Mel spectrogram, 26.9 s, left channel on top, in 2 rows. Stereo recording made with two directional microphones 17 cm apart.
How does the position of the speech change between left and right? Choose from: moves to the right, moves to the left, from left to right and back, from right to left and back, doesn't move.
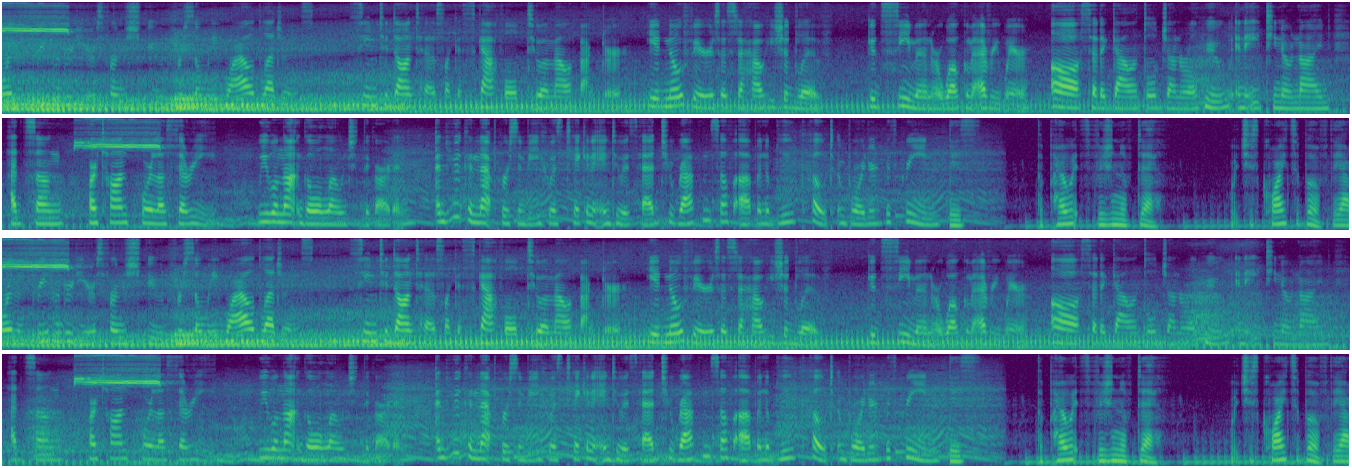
from right to left and back.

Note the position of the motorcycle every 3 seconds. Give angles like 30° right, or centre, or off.
20° left, 20° right, 30° right, 40° right, 40° right, 50° right, 50° right, 50° right, 50° right.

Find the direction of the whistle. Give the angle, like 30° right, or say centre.
30° right.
